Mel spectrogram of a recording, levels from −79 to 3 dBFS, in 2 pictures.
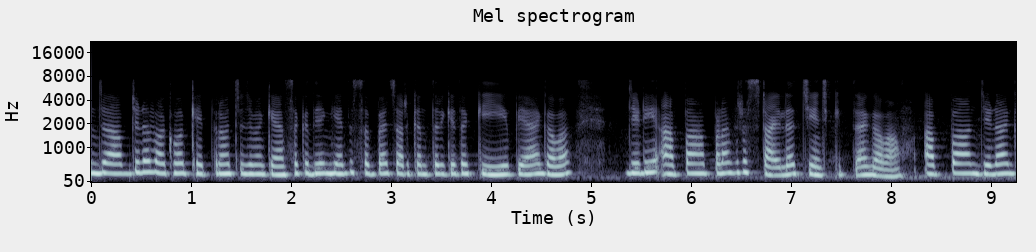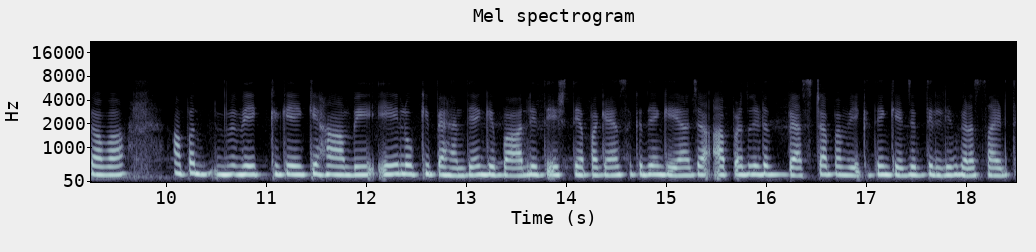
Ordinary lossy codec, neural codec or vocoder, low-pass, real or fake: none; none; 7.2 kHz; real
